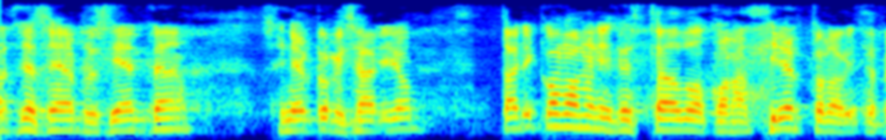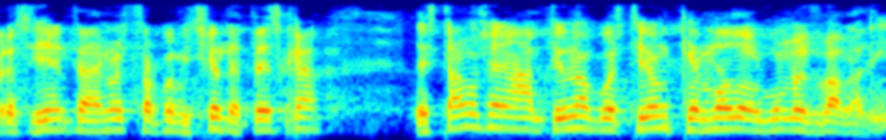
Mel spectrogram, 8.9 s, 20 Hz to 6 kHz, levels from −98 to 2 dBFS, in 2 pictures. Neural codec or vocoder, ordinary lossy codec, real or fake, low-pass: codec, 16 kHz, 2 kbps, FreqCodec, larger model; none; fake; 5.4 kHz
